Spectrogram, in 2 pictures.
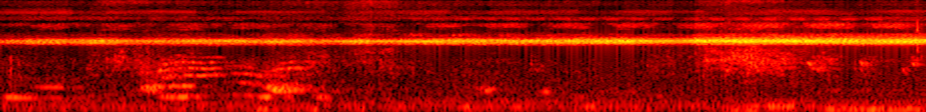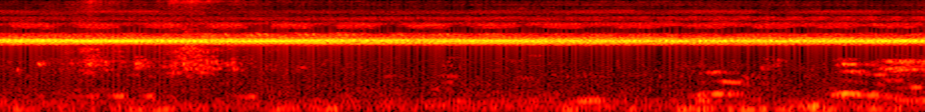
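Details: Country night chorus of crickets: a constant, bright high-pitched trill swells slightly louder after a few seconds. Scattered faint lower chirps from other callers and a soft low rumble sit underneath.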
